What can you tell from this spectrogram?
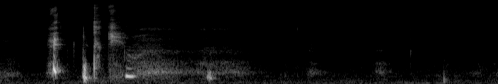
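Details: Sudden sneezing fit after a deep nasal tickle in a person with active allergies: a few sharp, wet, stuffy sneezes in quick succession, then sniffing.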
